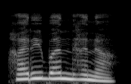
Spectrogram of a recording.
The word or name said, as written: ಹರಿಬಂಧನ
